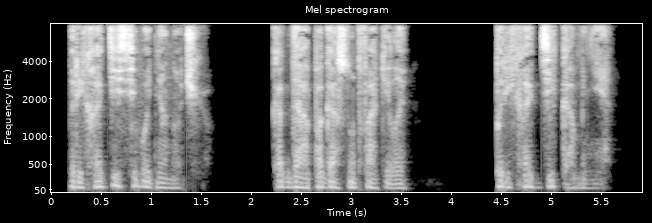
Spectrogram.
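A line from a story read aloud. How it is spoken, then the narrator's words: Whispered in the ear. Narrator (Russian): шепнула на ухо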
